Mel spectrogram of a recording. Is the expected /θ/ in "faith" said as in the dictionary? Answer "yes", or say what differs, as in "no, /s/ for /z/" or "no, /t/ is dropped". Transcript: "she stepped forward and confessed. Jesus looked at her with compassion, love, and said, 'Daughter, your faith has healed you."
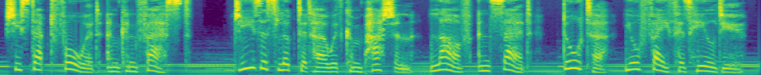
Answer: yes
